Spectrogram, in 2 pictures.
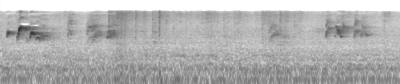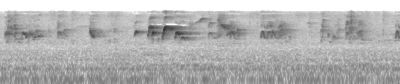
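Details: Red-whiskered bulbuls kept at home vie over territory: a loud warbled phrase opens, followed by intermittent short chirpy bursts and another strong, bright phrase later on, over constant low background noise.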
